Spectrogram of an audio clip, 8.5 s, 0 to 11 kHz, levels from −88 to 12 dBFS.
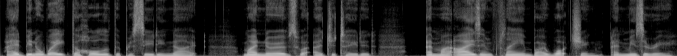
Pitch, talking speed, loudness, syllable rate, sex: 175 Hz, 155 wpm, -18 LUFS, 5.3 syllables/s, female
